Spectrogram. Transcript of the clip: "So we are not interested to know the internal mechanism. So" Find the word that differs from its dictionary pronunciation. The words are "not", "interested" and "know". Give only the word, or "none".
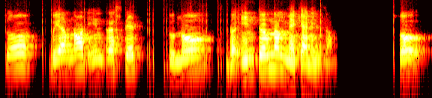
none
